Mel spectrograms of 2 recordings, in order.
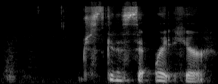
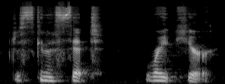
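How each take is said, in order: First: 1 whisper. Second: Said in the usual way. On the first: Real, not acted. Whispered aside.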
